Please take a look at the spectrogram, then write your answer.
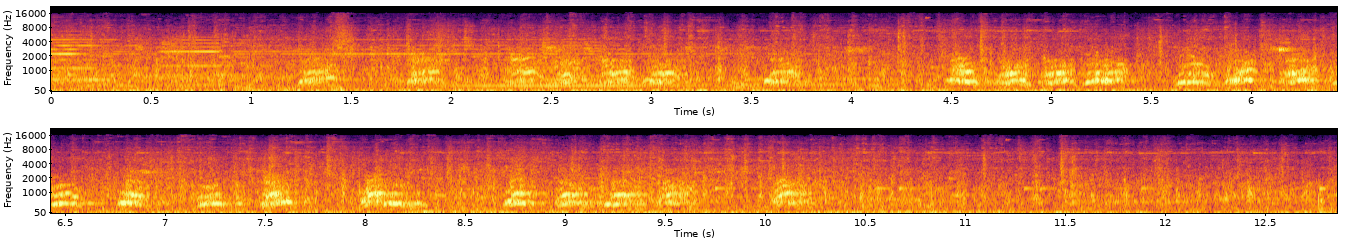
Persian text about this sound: یه گله گوسفند تو جاده است. یه گاری از کنار گله گوسفند عبور میکنه. سگا میدوئن دنبال گاری.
